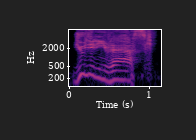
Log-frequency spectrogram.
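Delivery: accusing brother. Acted. Brother accusing the sibling who abandoned belief, rising to angry shouting. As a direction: start contained, then erupt in accusation. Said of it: "hear your brother voice".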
